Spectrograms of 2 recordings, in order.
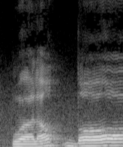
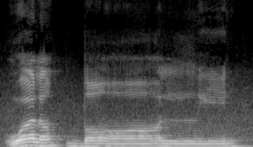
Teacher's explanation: dha dibaca 6 harkat ataupun 6 ketukan dan harus ada jelas tasydidnya di lam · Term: mad lazim mutsaqal kilmi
